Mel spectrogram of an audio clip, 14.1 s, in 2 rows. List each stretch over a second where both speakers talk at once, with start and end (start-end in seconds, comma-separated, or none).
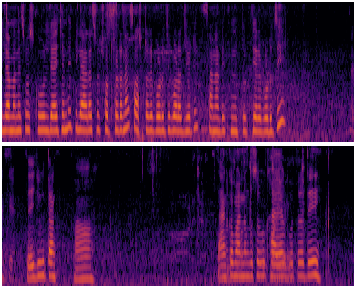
11.4-12.8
